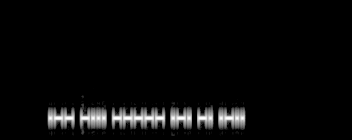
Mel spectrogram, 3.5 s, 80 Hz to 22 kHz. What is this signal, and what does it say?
Morse code, heard as a keyed tone, about 43 wpm, 700 Hz. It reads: WB0RNL
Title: USA Call Signs - 6 Characters - 4x Character Spacing - 45wpm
